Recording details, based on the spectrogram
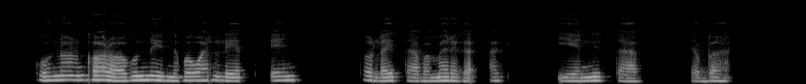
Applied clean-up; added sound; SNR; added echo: none; none; none; none.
